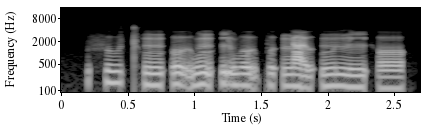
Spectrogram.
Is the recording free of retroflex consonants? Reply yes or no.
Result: yes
